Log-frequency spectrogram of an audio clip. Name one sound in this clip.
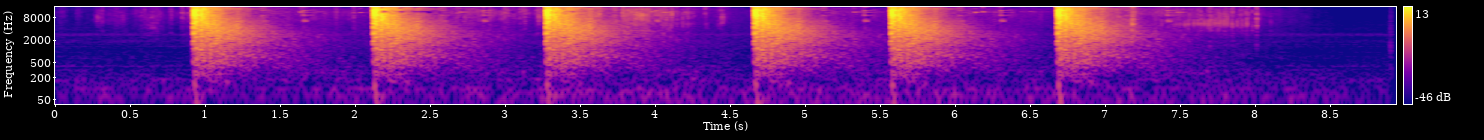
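Gunshots fire one after another, each ringing out with a metallic echo.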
